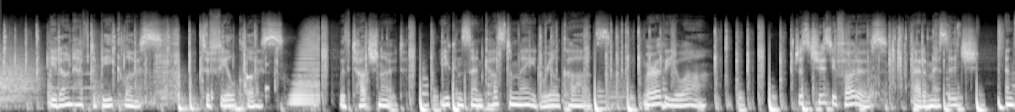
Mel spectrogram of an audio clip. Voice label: Commercial Australian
